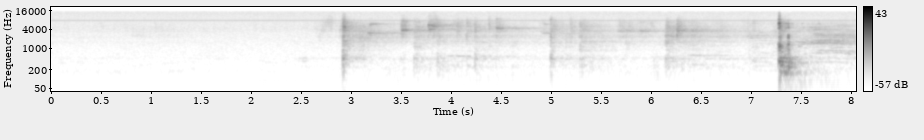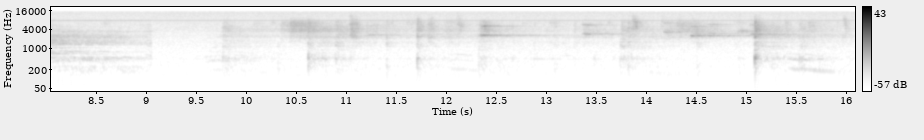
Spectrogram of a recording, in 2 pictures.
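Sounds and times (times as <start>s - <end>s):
sneaker squeaks: 2.9s - 6.5s, 10.6s - 16.0s
racket hitting tennis ball: 7.3s - 7.8s.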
